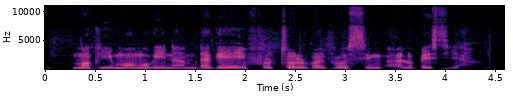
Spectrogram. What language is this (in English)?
Kalenjin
